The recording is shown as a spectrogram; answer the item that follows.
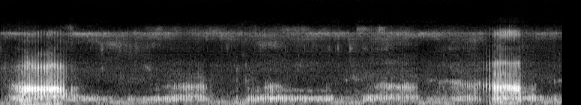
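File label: american alligator growling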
